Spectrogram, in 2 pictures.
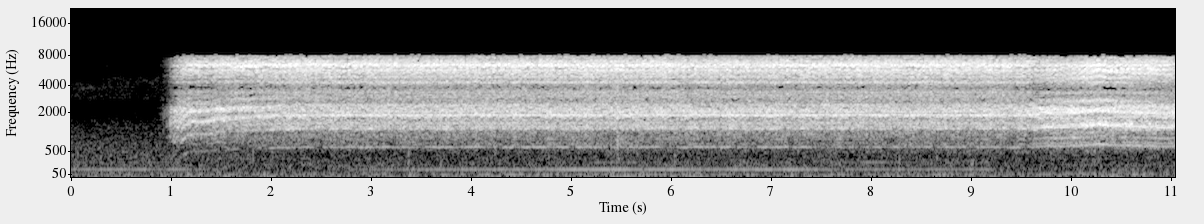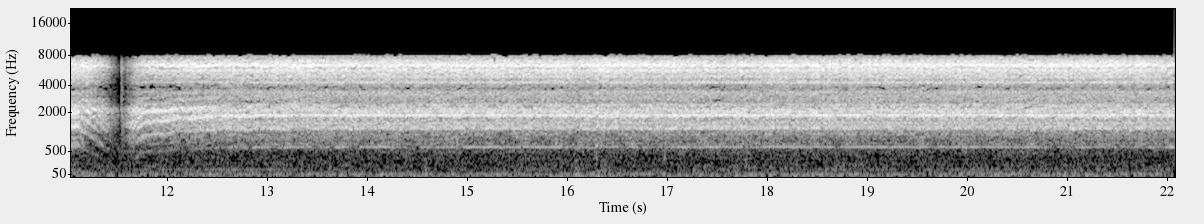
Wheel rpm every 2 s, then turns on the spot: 20, 160, 160, 160, 160, 120, 140, 160, 160, 160, 160.
none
